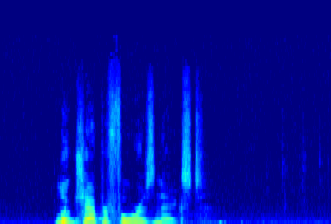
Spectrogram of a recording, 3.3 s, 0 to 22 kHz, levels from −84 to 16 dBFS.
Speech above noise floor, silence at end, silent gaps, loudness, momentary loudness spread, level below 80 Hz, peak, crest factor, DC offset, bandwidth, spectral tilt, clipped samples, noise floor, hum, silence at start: 36 dB; 1.1 s; none; -34 LUFS; 17 LU; -68 dBFS; -16 dBFS; 20 dB; under 0.1%; 19 kHz; -5 dB/octave; under 0.1%; -69 dBFS; none; 0.55 s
